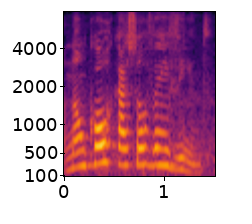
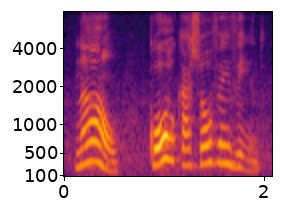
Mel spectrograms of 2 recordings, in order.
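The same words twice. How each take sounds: First: No pause comes right after "não". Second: A pause comes right after "não".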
